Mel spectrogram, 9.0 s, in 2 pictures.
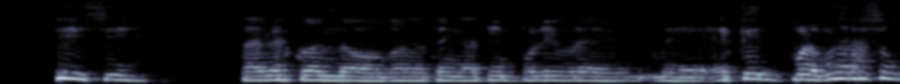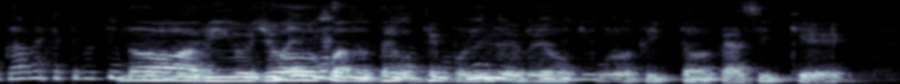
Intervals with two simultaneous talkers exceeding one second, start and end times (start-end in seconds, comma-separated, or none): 5.1-7.7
